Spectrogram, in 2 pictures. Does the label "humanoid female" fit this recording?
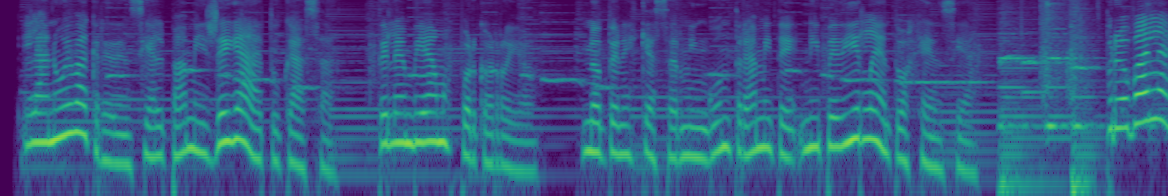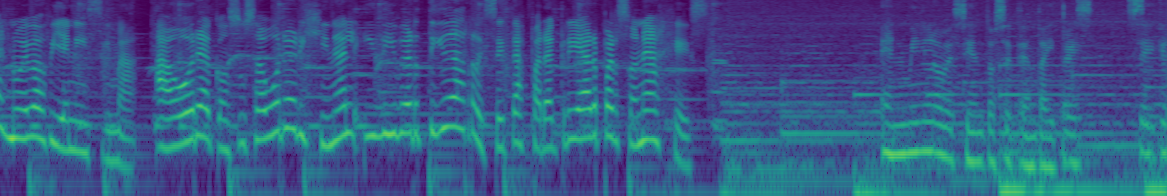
No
